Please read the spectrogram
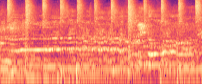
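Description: Live rock band playing: a male singer holds a long sung note over electric guitar, electric bass and a drum kit keeping a steady cymbal beat.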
